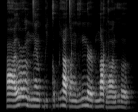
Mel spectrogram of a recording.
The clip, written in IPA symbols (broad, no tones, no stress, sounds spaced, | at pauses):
ʕ ə u̯ ʕ ũ n d ɛ̃ u̯ b i ɡ ʊ b ɦ i dˤ ɪ ŋ ə̤ n ə˞ b n ɑ ɡ ɑ̃ u̯ ɦ ʊ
